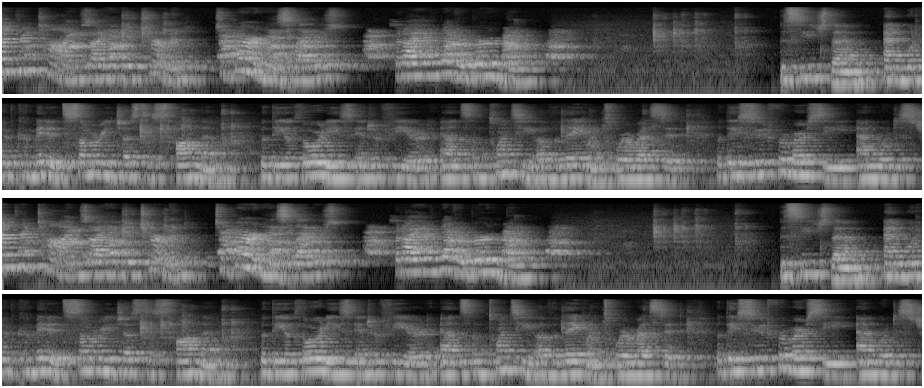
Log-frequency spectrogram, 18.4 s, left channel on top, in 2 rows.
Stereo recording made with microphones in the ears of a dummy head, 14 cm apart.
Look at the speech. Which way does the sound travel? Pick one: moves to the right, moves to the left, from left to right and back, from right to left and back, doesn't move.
from right to left and back.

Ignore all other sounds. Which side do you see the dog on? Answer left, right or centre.
centre.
